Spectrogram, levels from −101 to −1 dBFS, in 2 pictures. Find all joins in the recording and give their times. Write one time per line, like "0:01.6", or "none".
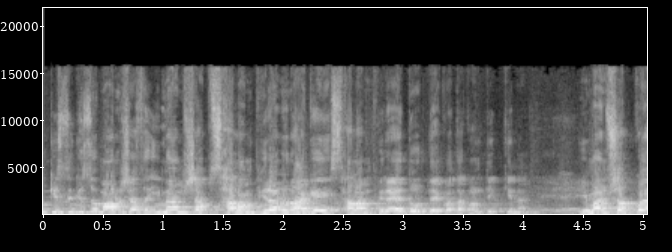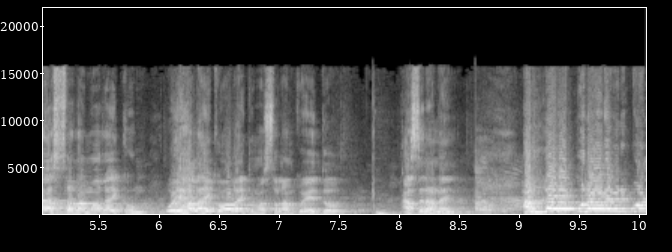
0:08.7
